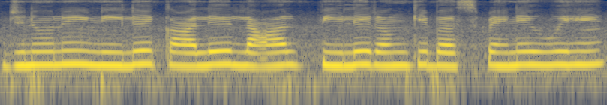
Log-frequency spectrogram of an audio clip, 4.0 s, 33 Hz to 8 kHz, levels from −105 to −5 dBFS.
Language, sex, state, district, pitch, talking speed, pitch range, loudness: Hindi, female, Uttar Pradesh, Hamirpur, 270 Hz, 165 wpm, 260-275 Hz, -13 LUFS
